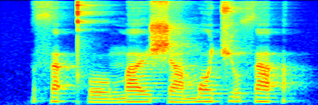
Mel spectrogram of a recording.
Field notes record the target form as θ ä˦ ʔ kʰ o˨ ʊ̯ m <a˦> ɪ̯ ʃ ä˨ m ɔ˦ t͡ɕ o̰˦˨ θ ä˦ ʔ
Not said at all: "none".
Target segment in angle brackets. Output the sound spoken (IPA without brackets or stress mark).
a˦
